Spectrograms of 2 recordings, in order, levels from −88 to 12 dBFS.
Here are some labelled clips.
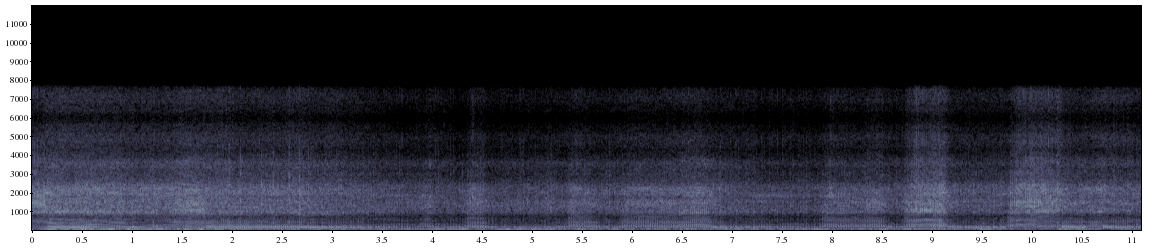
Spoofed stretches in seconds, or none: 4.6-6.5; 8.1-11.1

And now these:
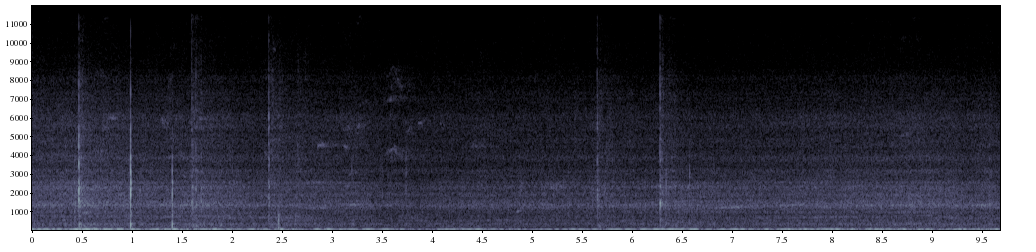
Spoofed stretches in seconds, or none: 0.0-3.1; 4.0-9.7

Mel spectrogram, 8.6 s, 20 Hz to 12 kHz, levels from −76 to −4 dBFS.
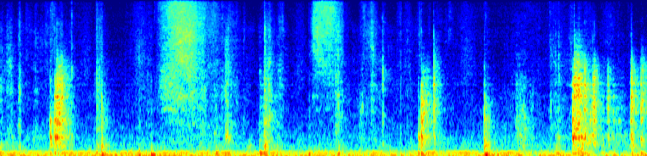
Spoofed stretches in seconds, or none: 1.0-1.7; 3.0-8.6

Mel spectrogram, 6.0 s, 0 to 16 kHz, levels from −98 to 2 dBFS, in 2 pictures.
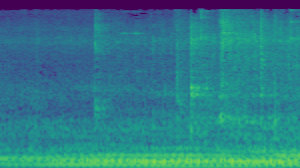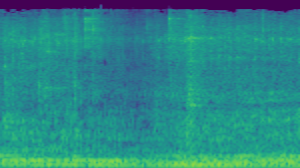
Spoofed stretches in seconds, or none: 3.3-4.5

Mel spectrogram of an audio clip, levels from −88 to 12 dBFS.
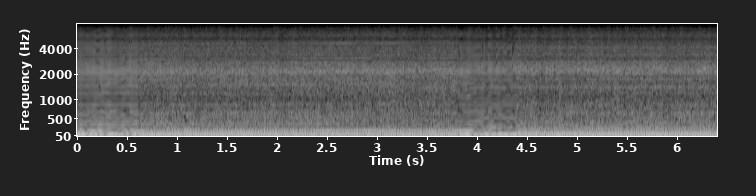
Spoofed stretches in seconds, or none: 0.0-0.6; 3.8-4.4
